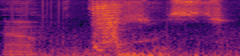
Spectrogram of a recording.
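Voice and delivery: soft breathy aside; whispering. Real, not acted. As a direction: whisper it under your breath. Aside while playing.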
